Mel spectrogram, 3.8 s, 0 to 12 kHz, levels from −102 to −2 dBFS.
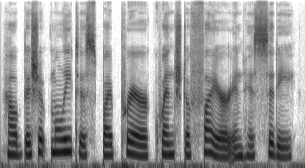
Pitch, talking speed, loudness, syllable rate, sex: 185 Hz, 175 wpm, -17 LUFS, 4.5 syllables/s, female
